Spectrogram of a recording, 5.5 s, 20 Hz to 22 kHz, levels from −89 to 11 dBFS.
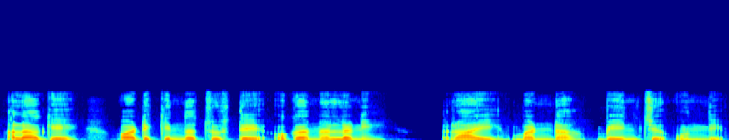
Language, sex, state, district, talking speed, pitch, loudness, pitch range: Telugu, male, Telangana, Mahabubabad, 110 wpm, 100 Hz, -21 LUFS, 95-120 Hz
